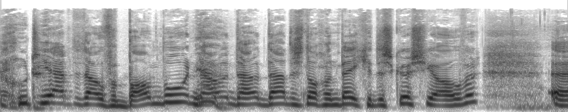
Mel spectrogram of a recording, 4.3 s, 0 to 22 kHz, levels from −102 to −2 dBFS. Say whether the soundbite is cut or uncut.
uncut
